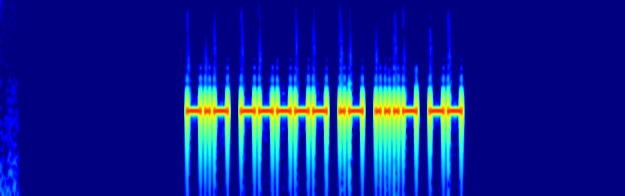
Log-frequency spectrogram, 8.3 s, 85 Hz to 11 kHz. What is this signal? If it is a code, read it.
Morse code, heard as a keyed tone, about 20 wpm, 700 Hz. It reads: K0AVM
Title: USA Call Signs - 5 Characters - 20wpm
